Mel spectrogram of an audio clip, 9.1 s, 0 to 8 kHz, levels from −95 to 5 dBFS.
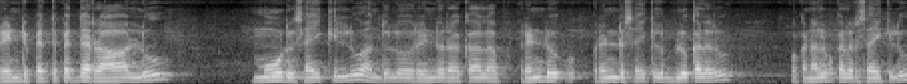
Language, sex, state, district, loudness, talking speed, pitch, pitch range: Telugu, male, Andhra Pradesh, Chittoor, -19 LUFS, 110 wpm, 130 Hz, 125-135 Hz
